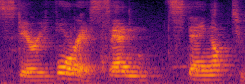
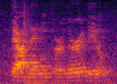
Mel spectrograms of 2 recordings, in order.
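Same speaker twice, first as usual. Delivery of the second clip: usual speaking voice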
